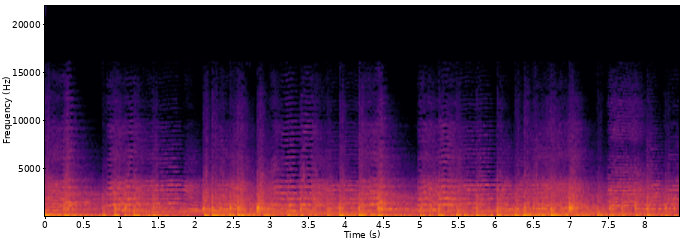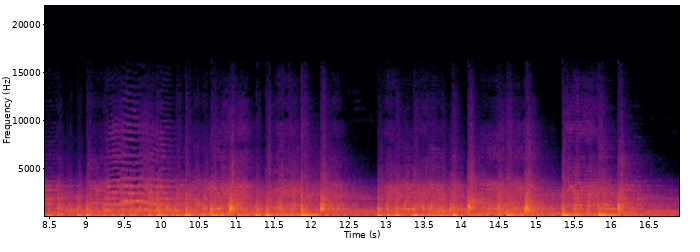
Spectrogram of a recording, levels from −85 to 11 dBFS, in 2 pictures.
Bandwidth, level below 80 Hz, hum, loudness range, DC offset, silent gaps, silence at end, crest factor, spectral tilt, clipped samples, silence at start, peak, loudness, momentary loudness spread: 12 kHz; -48 dBFS; none; 1 LU; under 0.1%; none; 0 s; 18 dB; -7 dB/octave; under 0.1%; 0 s; 0 dBFS; -18 LUFS; 5 LU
